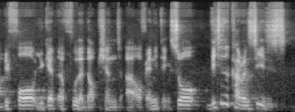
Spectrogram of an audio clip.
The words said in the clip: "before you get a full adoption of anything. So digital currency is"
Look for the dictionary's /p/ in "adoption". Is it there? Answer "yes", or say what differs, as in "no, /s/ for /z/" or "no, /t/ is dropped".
yes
